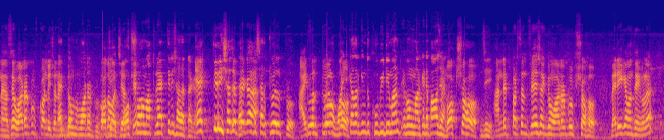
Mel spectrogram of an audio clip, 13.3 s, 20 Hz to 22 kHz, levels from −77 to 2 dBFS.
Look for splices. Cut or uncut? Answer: cut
